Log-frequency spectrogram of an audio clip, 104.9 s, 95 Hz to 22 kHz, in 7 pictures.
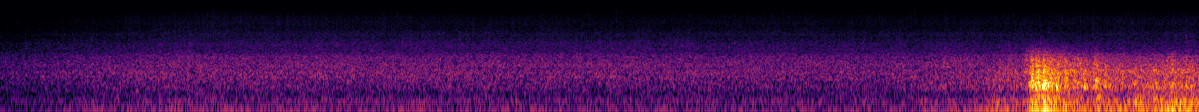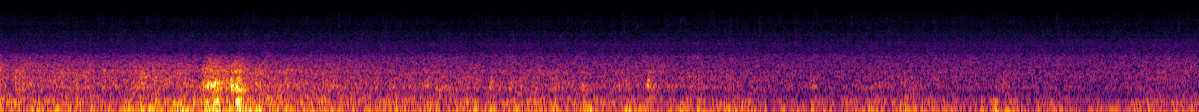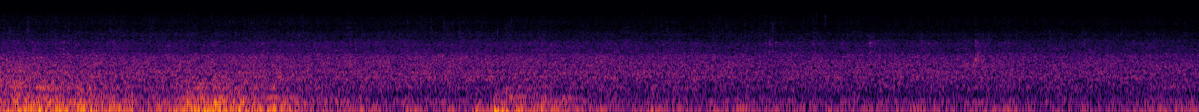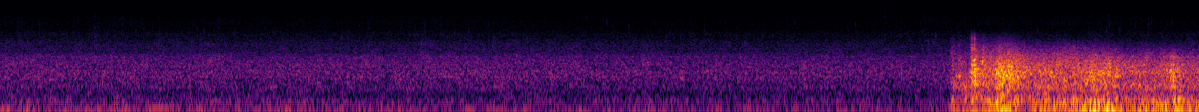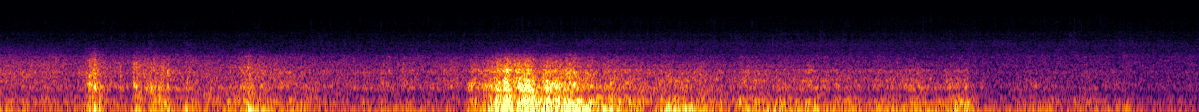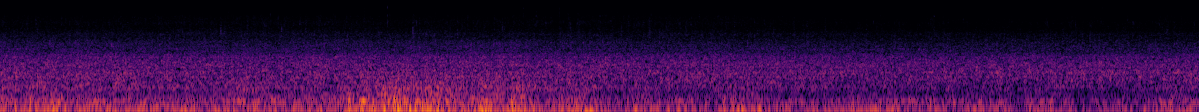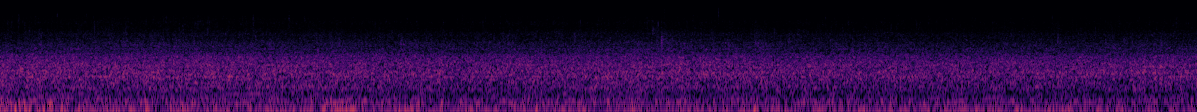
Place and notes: Poznan, Mateckiego Street - suppressed storm
sounds of rain and thunder recorded over an ajar window.
Poznań, Poland, April 2014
